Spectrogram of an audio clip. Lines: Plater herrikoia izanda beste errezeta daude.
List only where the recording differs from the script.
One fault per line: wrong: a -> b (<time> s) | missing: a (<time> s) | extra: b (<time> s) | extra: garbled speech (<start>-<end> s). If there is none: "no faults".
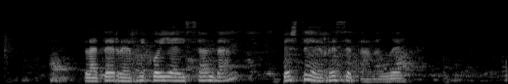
no faults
